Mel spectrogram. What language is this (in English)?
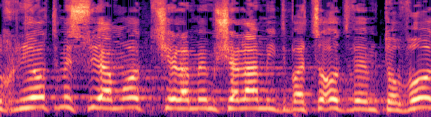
Hebrew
